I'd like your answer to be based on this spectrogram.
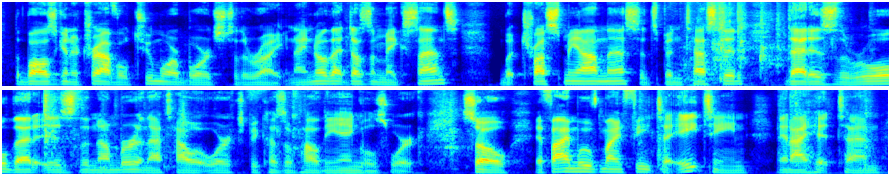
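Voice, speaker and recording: A deep-voiced man in his thirties talks straight into a close camera, walking viewers through bowling angles one step at a time. He sounds casual and reassuring, dropping the odd "uh" as he explains. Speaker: bowling coach. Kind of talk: casual instructional talk to camera. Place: small room indoors.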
